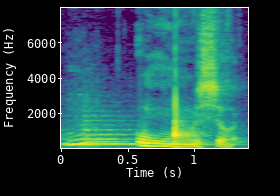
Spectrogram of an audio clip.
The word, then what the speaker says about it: uMngqusho: Now, how do we pronounce it? uMngqusho and chicken.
